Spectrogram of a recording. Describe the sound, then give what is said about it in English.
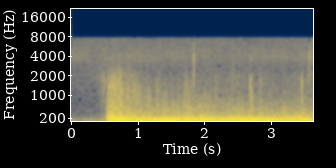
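A sudden crack of thunder breaks in after a brief near-silence, then rolls on as a loud, heavy, continuous rumble with faint wind. No voices. “As I came closer, collar turned up against the storm.”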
